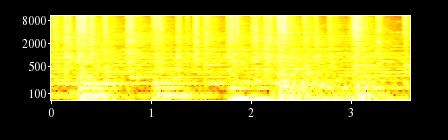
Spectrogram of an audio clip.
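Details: Only dramatic music is heard, with booming low drums and sustained tones and no animal voices.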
